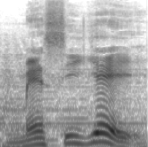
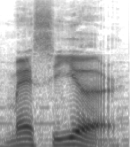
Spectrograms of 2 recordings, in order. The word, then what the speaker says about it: Messier: Diucapkan messiye bukan messer yang artinya lebih berantakan.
